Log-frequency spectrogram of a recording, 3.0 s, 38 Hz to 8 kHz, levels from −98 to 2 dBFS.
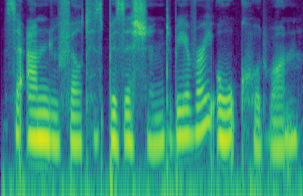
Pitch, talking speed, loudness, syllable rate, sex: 180 Hz, 220 wpm, -16 LUFS, 5.9 syllables/s, female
